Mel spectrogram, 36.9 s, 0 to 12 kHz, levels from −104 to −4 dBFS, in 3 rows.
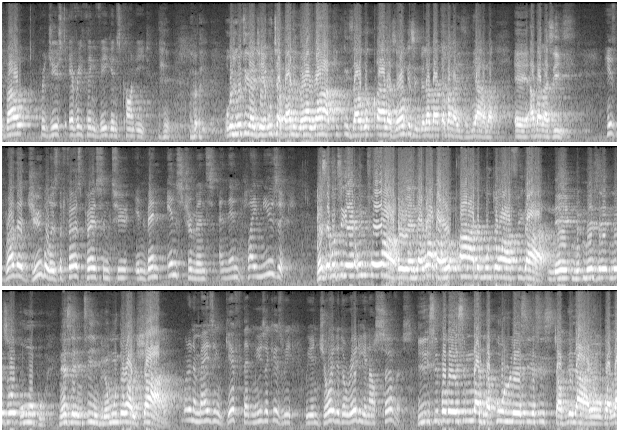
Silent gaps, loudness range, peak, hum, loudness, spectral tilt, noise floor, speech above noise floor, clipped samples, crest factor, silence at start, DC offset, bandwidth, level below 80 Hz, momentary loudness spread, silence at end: none; 10 LU; 0 dBFS; none; -8 LUFS; -5.5 dB/octave; -36 dBFS; 29 dB; 0.2%; 8 dB; 0 s; under 0.1%; 12 kHz; -40 dBFS; 14 LU; 0 s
